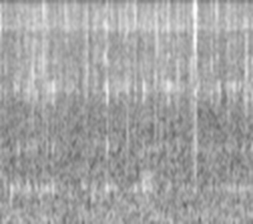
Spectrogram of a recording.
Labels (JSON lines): {"label": "ambient", "recorder": "HydroMoth"}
